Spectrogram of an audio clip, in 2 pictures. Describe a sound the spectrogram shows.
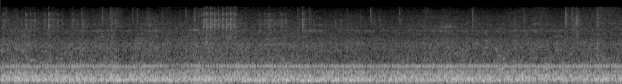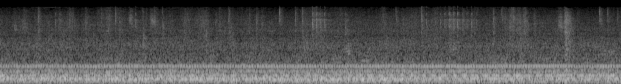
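A train's motor hums with a steady, high whine.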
